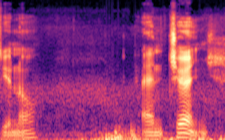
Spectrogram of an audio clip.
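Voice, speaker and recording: A man speaks with ordinary pitch variation in a space with audible room echo. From foreign country, not US. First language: not English. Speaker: vlogger. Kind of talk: casual vlog monologue. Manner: hesitant, many fillers.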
